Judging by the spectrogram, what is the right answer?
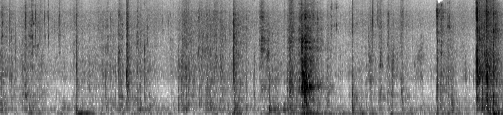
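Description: Footsteps crunching over rubble and flaking plaster, with scattered small clicks and knocks of debris shifting underfoot; a louder crunch comes about halfway and the loudest near the end.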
